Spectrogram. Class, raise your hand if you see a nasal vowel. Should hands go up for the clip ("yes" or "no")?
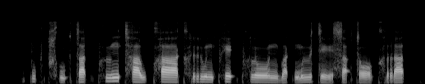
no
